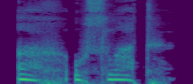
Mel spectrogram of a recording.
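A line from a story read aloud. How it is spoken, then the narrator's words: Faint dying voice. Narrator (Russian): сказала она умирающим голосом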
